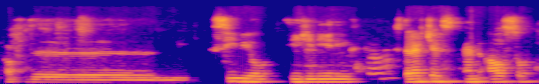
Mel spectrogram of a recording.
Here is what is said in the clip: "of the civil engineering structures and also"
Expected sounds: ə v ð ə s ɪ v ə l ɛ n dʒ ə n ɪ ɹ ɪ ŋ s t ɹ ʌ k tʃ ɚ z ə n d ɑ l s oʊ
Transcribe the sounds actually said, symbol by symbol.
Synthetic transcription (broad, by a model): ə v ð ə s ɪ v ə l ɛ n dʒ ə n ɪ ɹ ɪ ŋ s t ɹ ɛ tʃ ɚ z ə n d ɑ l s oʊ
